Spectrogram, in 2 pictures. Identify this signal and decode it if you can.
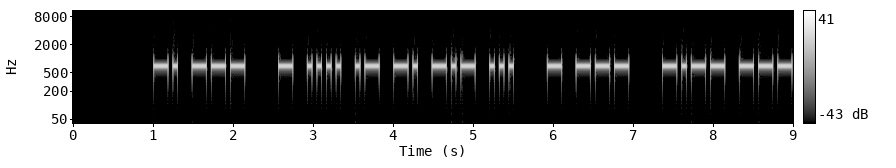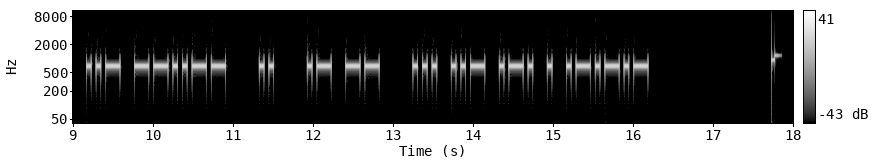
Morse code, heard as a keyed tone, about 20 wpm, 700 Hz. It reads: NO THANKS TO YOU, I AM SURE.
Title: Sentences from Top 1000 Words - Review Part 3 - 20wpm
